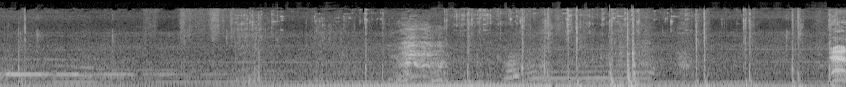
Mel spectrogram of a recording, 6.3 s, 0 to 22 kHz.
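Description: Hooves of the horse Roach in The Witcher 3 clip-clopping in a loose, uneven rhythm at close range, with a neigh-like cry in the middle and a faint game ambience beneath.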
